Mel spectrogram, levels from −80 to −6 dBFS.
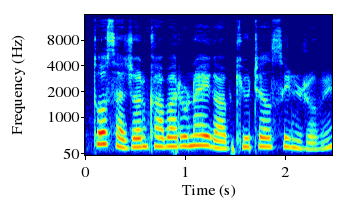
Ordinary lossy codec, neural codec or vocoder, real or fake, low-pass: none; none; real; 14.4 kHz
